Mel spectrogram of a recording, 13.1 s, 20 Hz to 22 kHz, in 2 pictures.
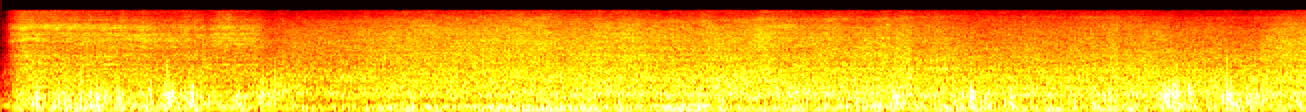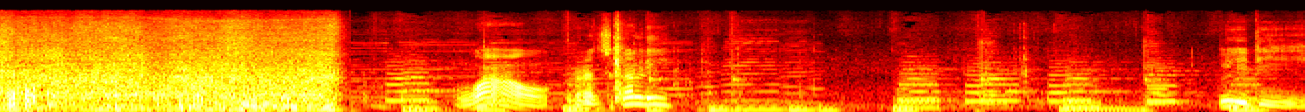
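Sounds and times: diesel engine humming: 0.0s - 12.2s.

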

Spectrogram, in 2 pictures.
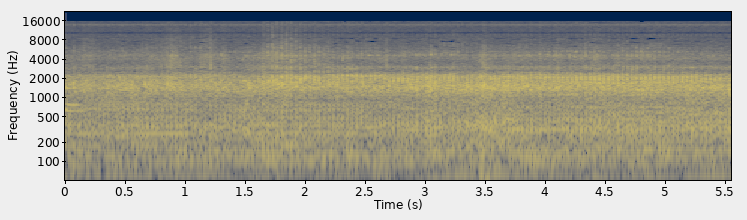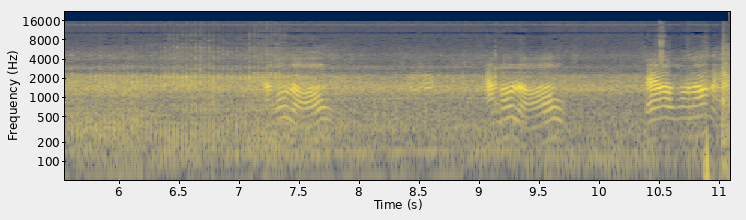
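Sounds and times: motorbike engine: 0.0s - 11.0s
road noise: 0.0s - 11.0s.

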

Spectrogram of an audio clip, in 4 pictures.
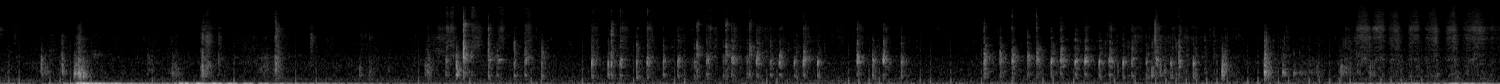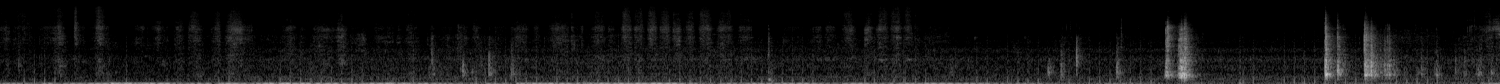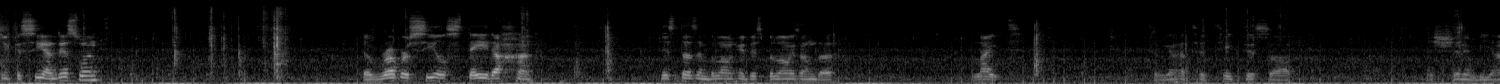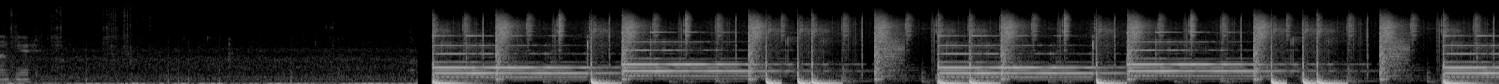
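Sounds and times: cloth rubbing on car body: 13.4s - 24.5s.

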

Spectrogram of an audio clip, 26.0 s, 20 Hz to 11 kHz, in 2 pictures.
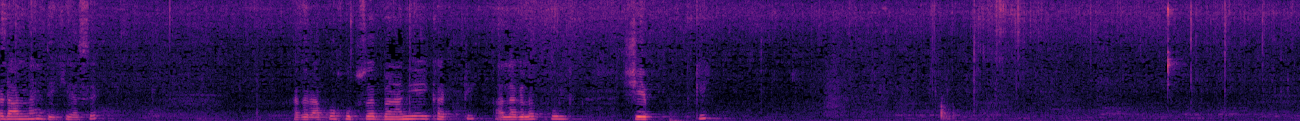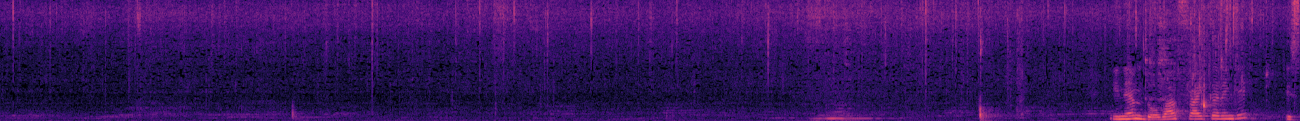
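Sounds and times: deep-frying sizzle with pops: 0.0s - 26.0s.

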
